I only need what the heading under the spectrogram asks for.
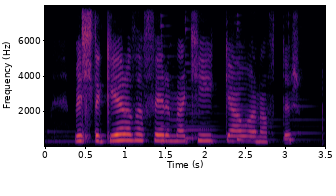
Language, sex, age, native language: Icelandic, female, 11, Icelandic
